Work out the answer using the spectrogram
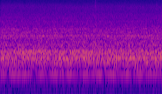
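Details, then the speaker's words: Soleil space heater after repair of a fan blade broken in a drop: steady even whoosh of air with faint low hum, no ticking or wobble; normal fan operation. "just a basic Peter here the fan like I said it's not wobbling off the table"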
